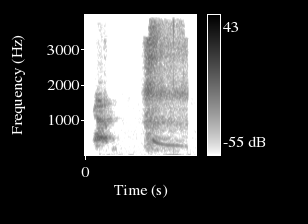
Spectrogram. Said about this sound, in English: Trying to get the dog to stop barking without yelling at him.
